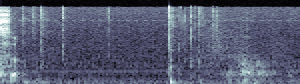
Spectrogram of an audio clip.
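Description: Computer keyboard being typed on: a few separate keystrokes, a quick cluster at the start and a single one a little past the middle.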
